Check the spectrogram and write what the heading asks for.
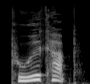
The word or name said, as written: pudekamp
